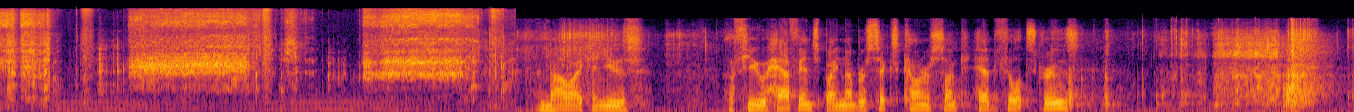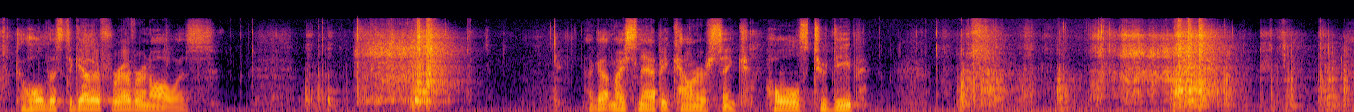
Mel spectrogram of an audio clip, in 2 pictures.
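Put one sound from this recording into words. A cordless drill whirs in short bursts, boring through a thin panel.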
